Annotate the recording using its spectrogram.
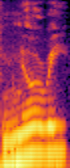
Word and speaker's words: Nuri: His name is Nuri Mohammed. N-U-R-I. Nuri Mohammed.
